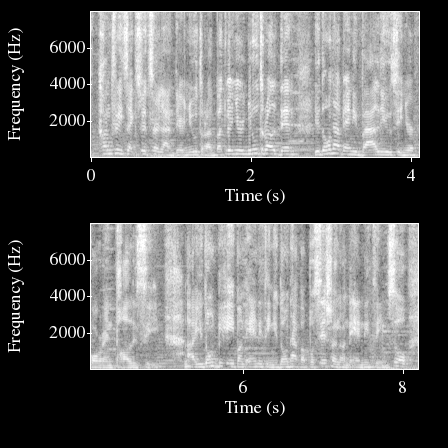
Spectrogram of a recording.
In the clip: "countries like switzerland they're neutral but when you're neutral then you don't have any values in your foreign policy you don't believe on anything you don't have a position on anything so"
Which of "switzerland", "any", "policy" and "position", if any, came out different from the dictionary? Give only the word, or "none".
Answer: position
